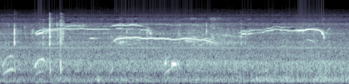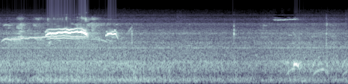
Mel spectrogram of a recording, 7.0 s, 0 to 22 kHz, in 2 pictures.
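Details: Bald eagles at the Decorah nest at 7:50 pm, the mother feeding three eaglets in the evening. Thin, high whistled squeals and slurred piping notes come in short bursts, with a louder quavering squeal near the middle and faint low rustling throughout.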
